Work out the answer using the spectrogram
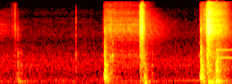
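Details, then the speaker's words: High-horsepower diesel transmission, air blown into the passages: three sharp air bursts each with a firm thunk as the third-gear and forward clutches apply, no lingering leak hiss; clutches hold air fine. "i can apply the direct clutch in the forward touch different times do you hear that now that's going to be the third gear clutch that's going to be your forward"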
